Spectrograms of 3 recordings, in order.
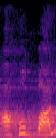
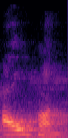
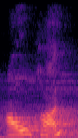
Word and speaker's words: আহ্বান: গত ক্লাসে আমি তোমাদের যে গদ্যটা পড়িয়েছিলাম, অর্থাৎ গদ্যাংশ থেকে তোমাদের সিলেবাসের অন্তর্গত আহ্বান, তোমরা উচ্চারণ করো আহ্বান, কিন্তু এটা হবে আহ্বান, আহ্বান।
